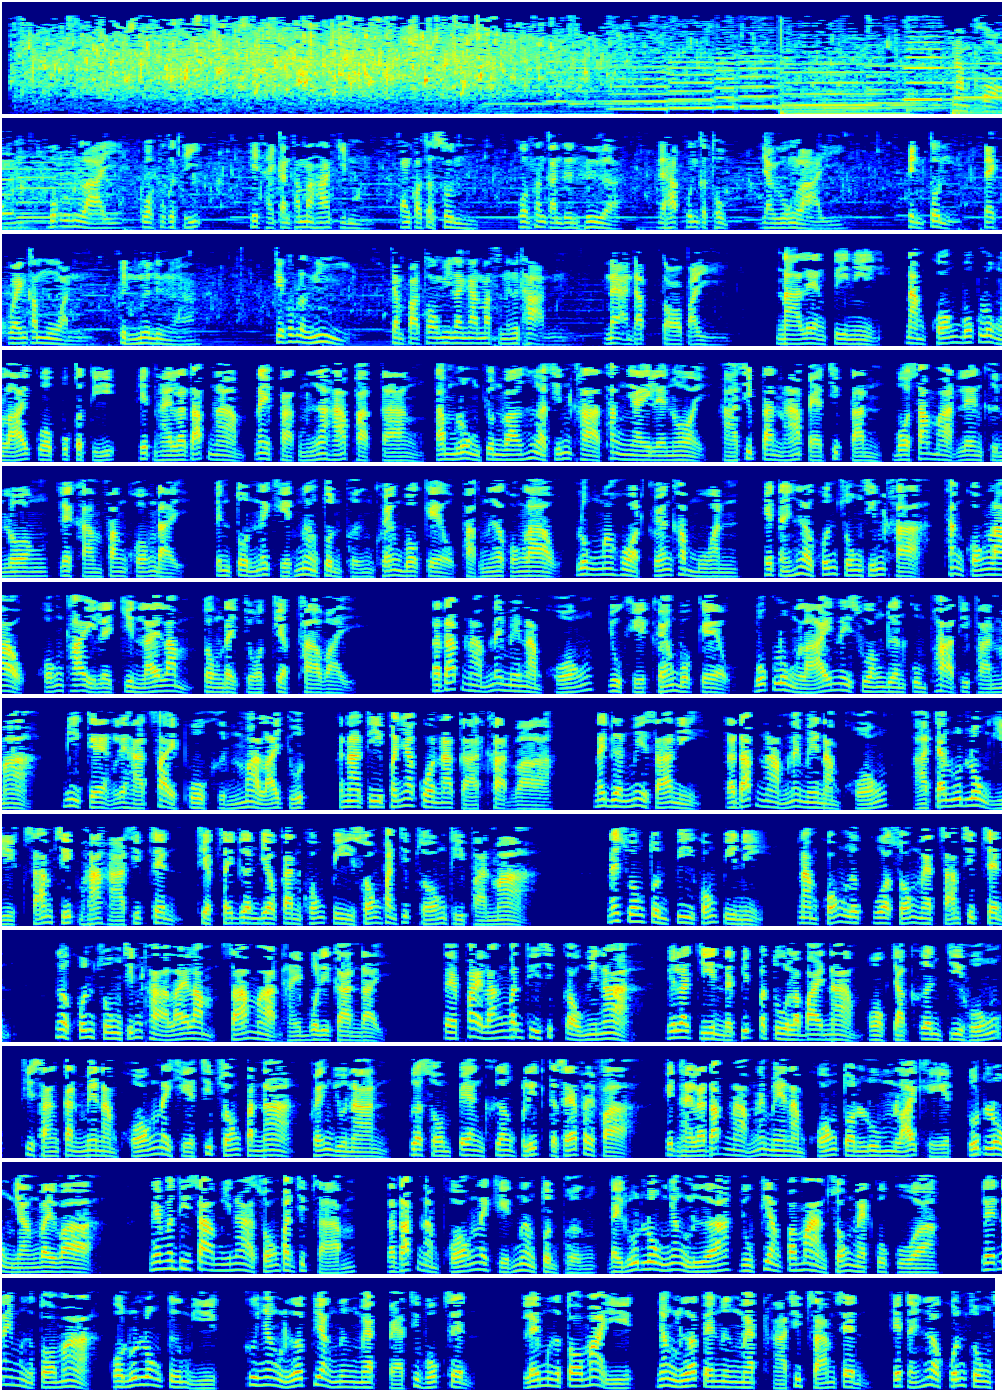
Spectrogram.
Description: ມີຣາຽງານ ກ່ຽວກັບ ເຣື່ອງນີ້ ມາສເນີທ່ານ...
